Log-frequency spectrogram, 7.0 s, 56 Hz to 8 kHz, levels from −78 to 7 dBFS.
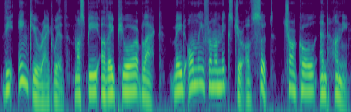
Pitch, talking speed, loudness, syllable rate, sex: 135 Hz, 180 wpm, -17 LUFS, 4.2 syllables/s, male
